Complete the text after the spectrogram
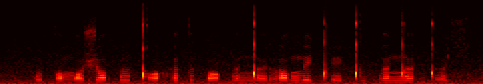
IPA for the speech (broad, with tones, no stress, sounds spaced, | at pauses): k͡p ʊ˩ k ɔ˩ m ɔ˩ ʃ ɔ˥ k͡p ɯ˥ ɡ͡ǃ ɔ˩ h ə˥ k ə˥ k͡p ɔ˩ ɡ͡b ə˩ ŋ͡ǃ ə˩ r ɔ˥ ŋ͡m e˥ ǃʰ e˩ ɡ͡ǃ ɯ˥ ɡ͡b ə˥ ŋ͡ǃ ə˥ ɡ͡ǃ ə˩ ç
